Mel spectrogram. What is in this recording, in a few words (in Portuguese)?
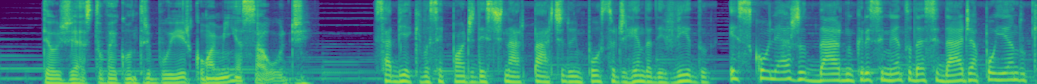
Spot, Idoso; Camara Caxias do Sul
